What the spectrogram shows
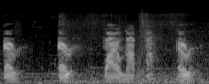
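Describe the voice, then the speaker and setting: An actor playing a malfunctioning robot sphere in a video game, glitching as it repeats words and reports errors and corruption. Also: male voice, on the low side, quick pace, over music, natural voice. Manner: flat, confident recitation of absurd facts. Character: malfunctioning male robot sphere reciting facts.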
